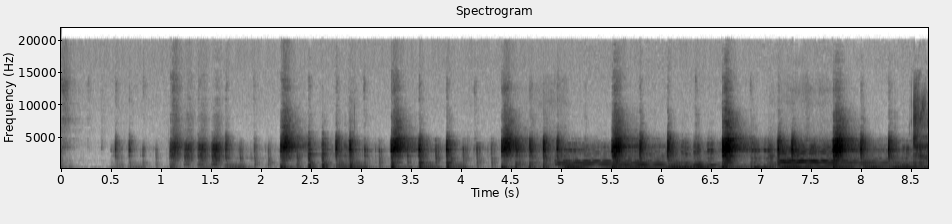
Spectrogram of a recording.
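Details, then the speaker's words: Turntable playing instrumental music cleanly with no clicks or pops after repair; the earlier popping and clicking fault was caused by a tiny capacitor. "So there we have it, and you can hear that there's no clicking. So all of that was because of this tiny little capacitor."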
